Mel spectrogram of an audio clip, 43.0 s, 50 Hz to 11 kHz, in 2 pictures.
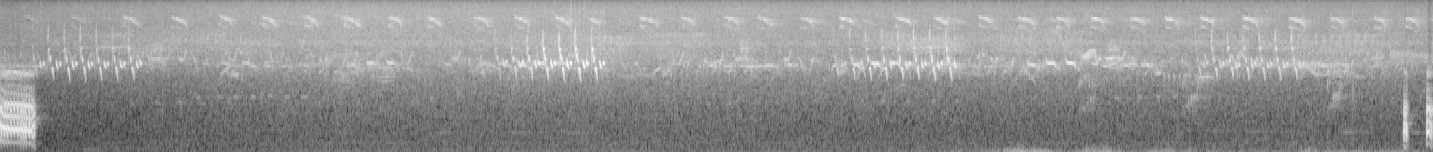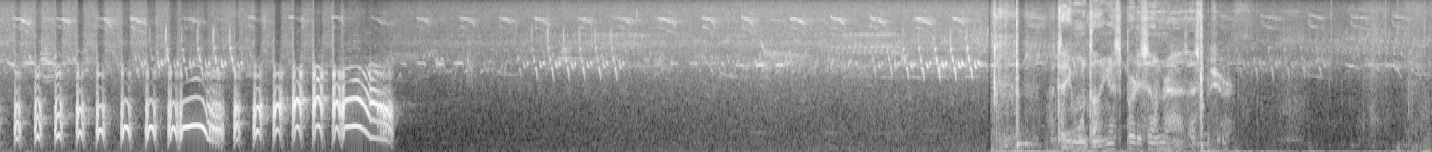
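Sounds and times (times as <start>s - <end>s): owl hooting: 0.0s - 0.6s, 21.0s - 27.6s
songbirds trilling: 0.0s - 42.9s.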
